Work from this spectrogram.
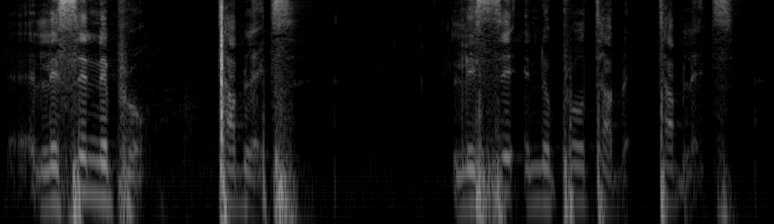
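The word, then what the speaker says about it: Lisinopril: Beg my pronunciation. Leipro tablets.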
